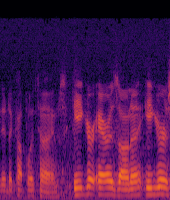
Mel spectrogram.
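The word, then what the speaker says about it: Eagar: Eager, Arizona. Eager is spelled E A G A R, Arizona 85925.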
